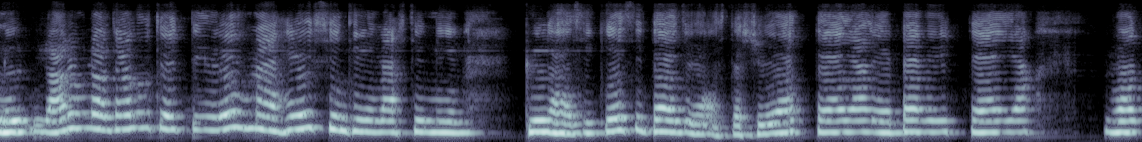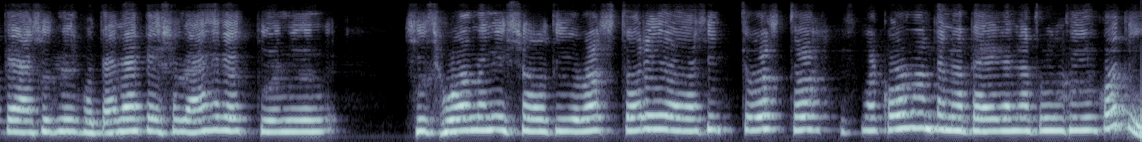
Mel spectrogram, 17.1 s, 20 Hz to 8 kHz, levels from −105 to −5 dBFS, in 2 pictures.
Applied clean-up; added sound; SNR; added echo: neural mask model DeepFilterNet 3.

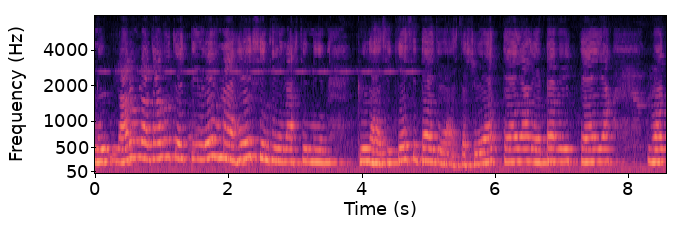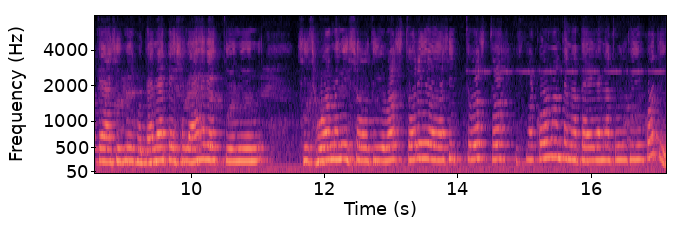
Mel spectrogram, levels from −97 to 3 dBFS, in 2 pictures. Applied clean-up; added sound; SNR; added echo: none; Bus; 19 dB; reverberation time 0.6 s.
